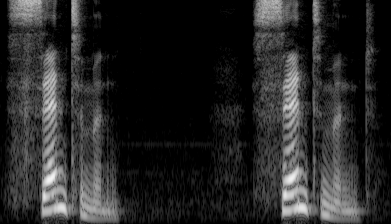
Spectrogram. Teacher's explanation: the stress is on the first part and the initial part of the word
